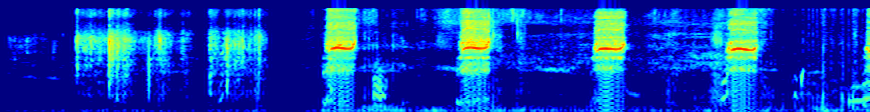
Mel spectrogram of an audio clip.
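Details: White partridge (dakni teetar) giving loud, sharp, high-pitched calls repeated at a steady pace, about every two-thirds of a second, after a few softer, scratchier notes at the start.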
